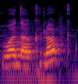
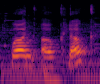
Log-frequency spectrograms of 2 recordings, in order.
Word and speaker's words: ONE OK ROCK: Ah oui, fun fact d'ailleurs, leur nom donc c'est One Ok Rock, mais avec l'accent japonais dont il faut parler au début. Ça se prononce One O'Clock, One Ok Rock, One O'Clock, One O'Clock.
